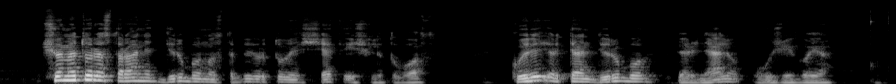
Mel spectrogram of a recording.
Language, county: Lithuanian, Šiauliai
